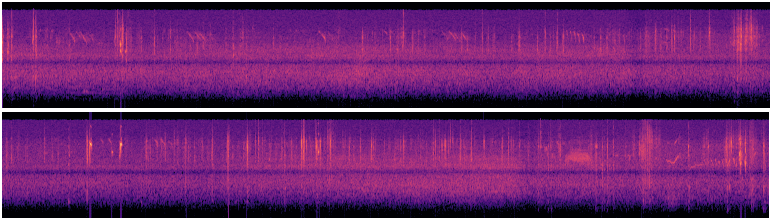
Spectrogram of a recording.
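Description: Small birds pecking at sunflower seeds on a feeder tray: scattered sharp clicks and ticks of beaks on seed husks and wood, some louder than others, over a steady faint hiss, with a few faint high chirps.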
